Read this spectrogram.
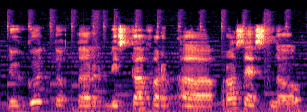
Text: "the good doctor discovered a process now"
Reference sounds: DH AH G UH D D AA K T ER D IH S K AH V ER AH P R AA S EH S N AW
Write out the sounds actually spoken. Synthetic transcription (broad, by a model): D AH G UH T D AA K T ER D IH S K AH F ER AH P R AA S EH S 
